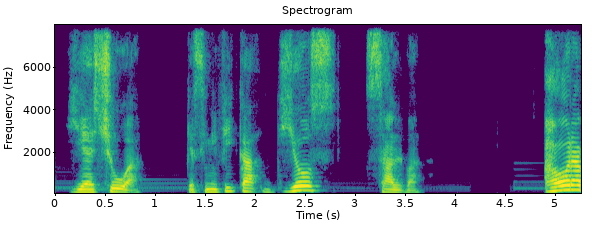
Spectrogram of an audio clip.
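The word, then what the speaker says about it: ישוע: Jesús significa Dios salva en el idioma original del arameo lengua de Jesús se pronuncia yeshua que significa Dios salva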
